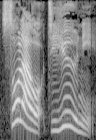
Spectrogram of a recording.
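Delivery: slow, careful line for learners; slow demo read; slow teaching read. Shown as a demonstration. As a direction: read it out slowly for students to copy. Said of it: "我们慢慢地念一遍".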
